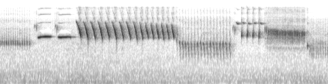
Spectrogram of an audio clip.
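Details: Canary song with a soft low trill, a short high piping phrase, then a loud rapid pulsed trill, a lower buzzing roll, a high stutter, and a final sustained trill.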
